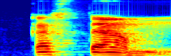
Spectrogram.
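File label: "kastam", Malay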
